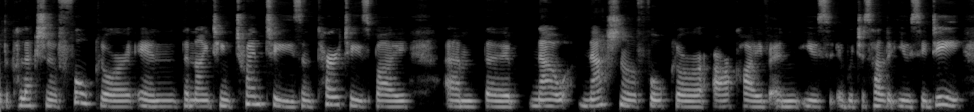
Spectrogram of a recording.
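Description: An Irish woman historian speaks in a lowish voice, answering an interviewer's questions. She talks thoughtfully, circling back with fillers and restarts as she builds each point. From west of Ireland. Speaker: historian and author.

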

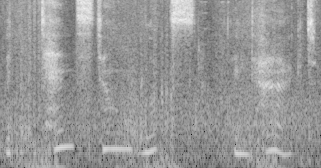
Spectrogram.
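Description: A woman playing a practical wildlife photographer on a winter camping trip in a naturalistic audio drama, speaking in a hushed, matter-of-fact, low-key way. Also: very slow. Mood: uneasy, wondering. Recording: clear outdoor ambience noise behind.

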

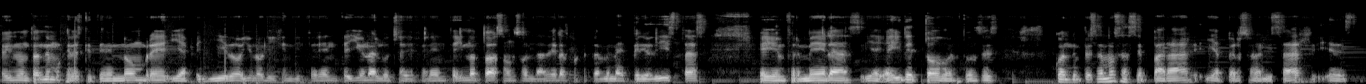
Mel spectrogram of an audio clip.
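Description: A man's voice: sits low, flat delivery, a little fast, a little mellow, husky, soft background music. A man, an author answering interview questions in a frank, opinionated way. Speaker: author and guest.

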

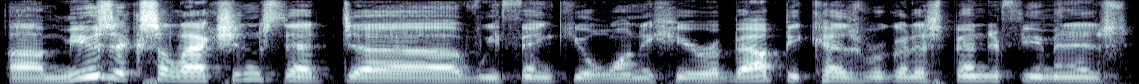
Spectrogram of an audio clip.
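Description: Higher-voiced male radio host. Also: moderate pace. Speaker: radio talk show host. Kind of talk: conversational radio hosting.

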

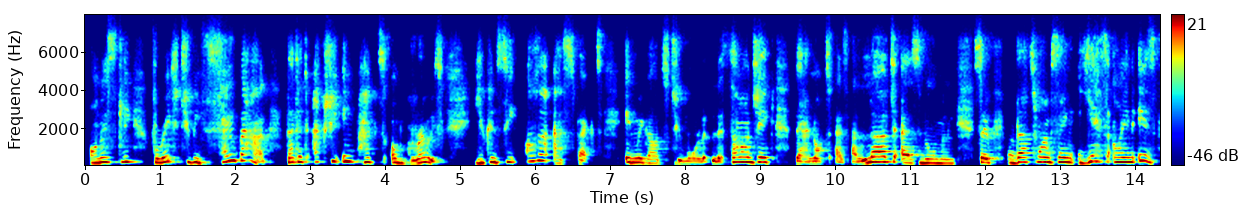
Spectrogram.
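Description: A woman's voice: on the high side, mellow, lo-fi sound. A woman with a South African accent, a pediatric dietitian answering interview questions and working through possible causes one by one. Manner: measured, lists factors one by one. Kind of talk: expert explaining in a podcast interview.

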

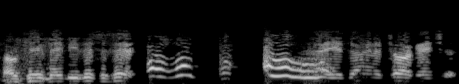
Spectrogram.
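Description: A man's voice: fairly high pitch, huge pitch swings, measured pace. An American actor playing a menacing thug kidnapper in old-time radio crime drama, with taunting, slangy tough-guy talk. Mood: gloating. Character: sneering, menacing thug kidnapper, a butler gone bad. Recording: dull, muffled old radio recording.

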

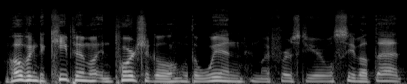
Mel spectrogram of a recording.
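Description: Raspy-voiced male podcast host. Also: a little high, brisk, no echo, clean studio sound. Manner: clears throat often. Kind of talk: casual fantasy baseball chat.

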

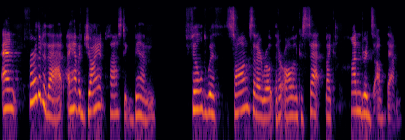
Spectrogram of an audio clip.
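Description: A middle-aged woman from Canada hosting a relaxed podcast chat. She spins anecdotes with animated asides and easy laughter, at a medium pitch. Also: normal speed. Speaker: podcast host. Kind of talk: casual chat.

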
